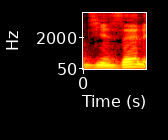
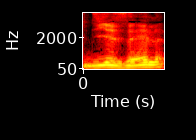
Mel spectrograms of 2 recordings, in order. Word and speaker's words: Diesel: crois, inventés par Rudolf Diesel. C'était vraiment son nom. Enfin, en allemand, je crois que ça se prononce Diesel, il me semble, mais... Du coup, en français, on l'a prononcé diesel par la suite.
